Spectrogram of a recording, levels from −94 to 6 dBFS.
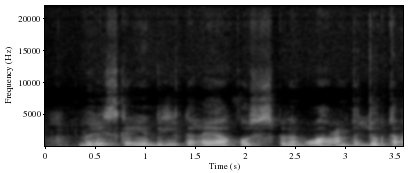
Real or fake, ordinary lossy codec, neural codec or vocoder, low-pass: real; none; none; none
